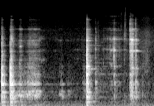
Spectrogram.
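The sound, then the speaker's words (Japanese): A plate of apples set down on a table gives a few light ceramic clinks and knocks. The short, quiet taps are separated by pauses. “リンゴはお皿の上に置いて、よいしょと”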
